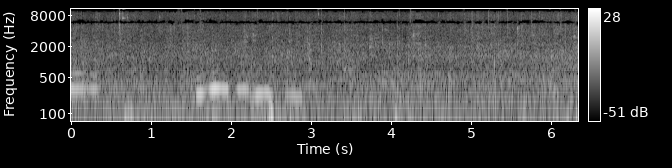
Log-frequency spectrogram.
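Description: Small hail and rain falling steadily, an even patter with a few sharper ticks. A person's voice sounds briefly about two seconds in.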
